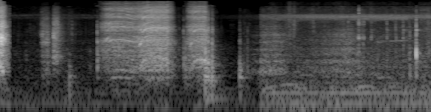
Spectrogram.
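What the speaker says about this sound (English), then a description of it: "so screw them in so that the head then just disappears into the timber a little bit." A power drill drives countersunk screws into timber while a fence is built on a brick wall, with short bursts and one longer whirring run, followed by lower steady background noise.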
